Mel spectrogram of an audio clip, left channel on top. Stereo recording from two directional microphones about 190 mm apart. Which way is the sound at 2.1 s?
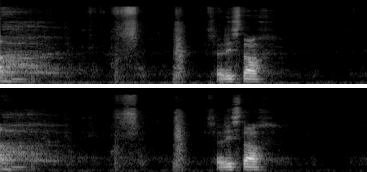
20° right (ahead or behind).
